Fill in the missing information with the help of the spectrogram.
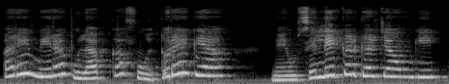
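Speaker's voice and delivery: lightly voiced girl, a touch startled; child Pinki.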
